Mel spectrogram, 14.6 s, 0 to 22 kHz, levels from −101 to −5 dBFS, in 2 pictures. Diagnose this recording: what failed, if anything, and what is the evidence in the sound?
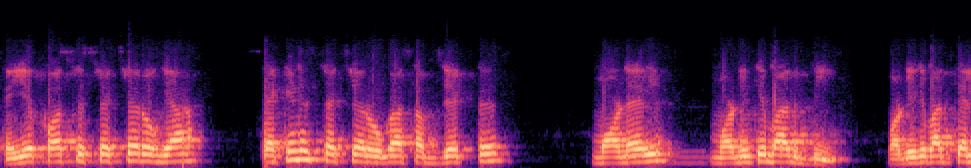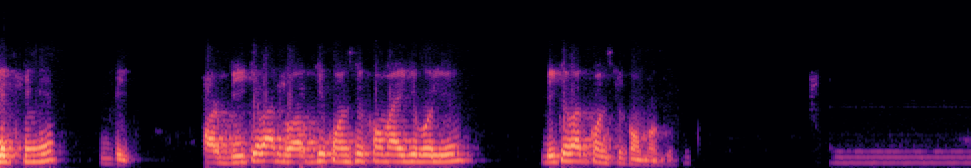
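Repeated frames, at the codec or storage stage: short stutters at 1.37 s, 5.85 s and 9.53 s. The first two replay a 20 ms chunk once; the third replays a 10 ms chunk twice. Each adds 20 ms to the run time.

Zipper noise, in a gain stage: from 7.26 to 8.34 s the level drops by about 10 dB in audible 1 dB steps, around ten per second. There's no smoothing between steps, so each one ticks, giving a zippy texture that rides on the sound while the level falls.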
